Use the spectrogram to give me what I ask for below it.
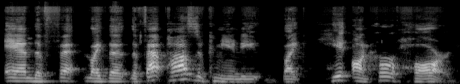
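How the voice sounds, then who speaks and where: A man in his thirties with a bright, fairly high voice. He speaks bluntly in an animated, casual chat and swears freely. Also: normal speed. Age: 30s. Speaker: podcast co-host.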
